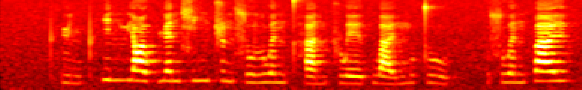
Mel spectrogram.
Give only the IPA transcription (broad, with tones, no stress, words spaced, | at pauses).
pʰy˨˩n pʰi˥nmjɑ˥˧ʊ̯ pɥɛ˥˩nɕi˥ŋʈ͡ʂə˥˩nsu˧˥ lwə˥˩nt̪ʰa˧˥n ʈ͡ʂwe˧˥ɪ̯pwa˧˥ɪ̯ mu˥˧t̪u˥˩ | swə˧˥npa˥ɪ̯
